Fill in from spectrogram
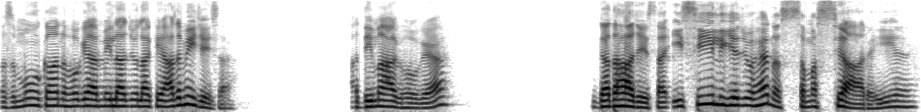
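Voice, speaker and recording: A man's voice: a little high, lively intonation, unhurried, long pauses, a little mellow, clean tone. A man teaching a chemistry class, teasing and scolding his students. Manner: scolding, teasing students in a rustic Hindi dialect. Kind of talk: classroom lecture.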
